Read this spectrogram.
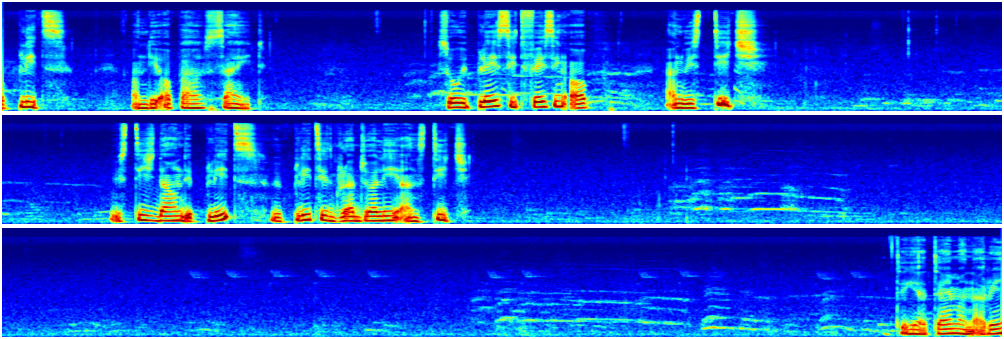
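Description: A sewing machine runs in short, loud bursts.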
